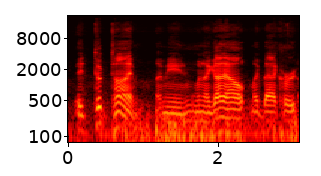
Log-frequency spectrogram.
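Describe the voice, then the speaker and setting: As this man talks, noticeable background noise can be heard. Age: 50s. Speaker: homeless veteran. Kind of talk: interview. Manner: halting.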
